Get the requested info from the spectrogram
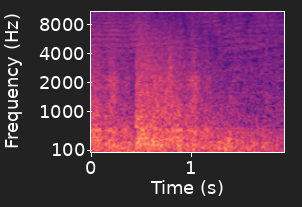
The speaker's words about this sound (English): The massive squid radiates with a blinding light before erupting into a brilliant explosion.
